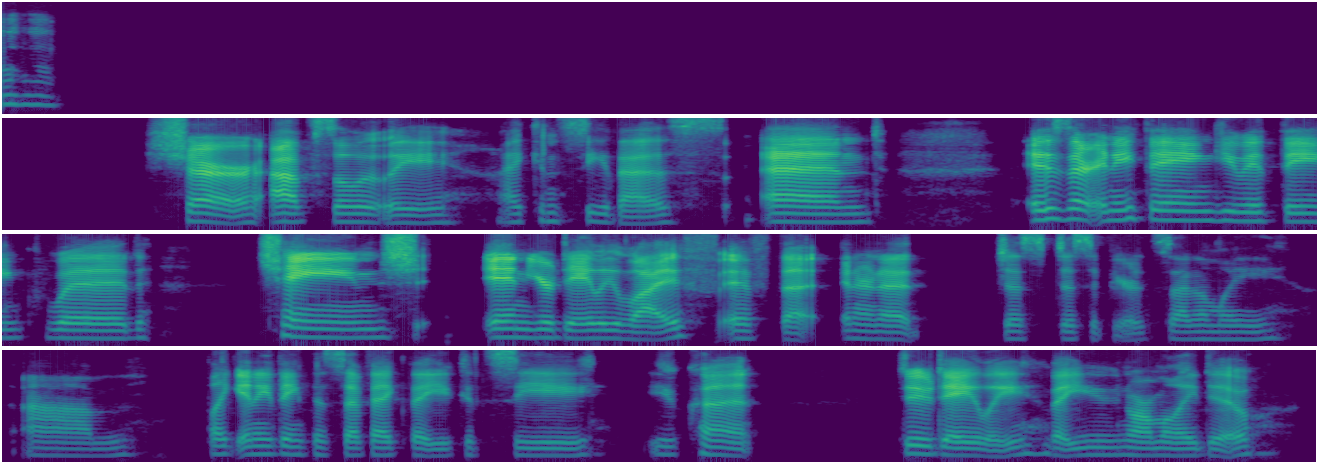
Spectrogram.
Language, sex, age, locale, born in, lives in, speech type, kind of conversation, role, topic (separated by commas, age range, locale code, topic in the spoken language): English, female, 40-44, en-US, United States, United States, conversation, podcast, host, How would our lives and relationships change if we no longer had access to the internet?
